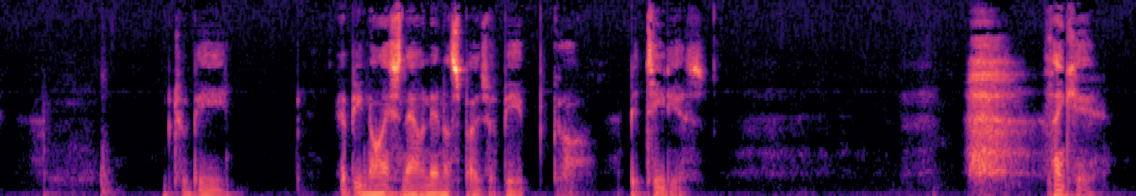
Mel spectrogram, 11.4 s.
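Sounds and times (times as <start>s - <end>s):
speech: 1.8s - 2.4s, 3.4s - 7.1s, 10.4s - 11.0s
sharp intake of breath: 9.0s - 10.4s.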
